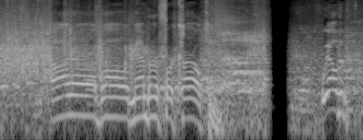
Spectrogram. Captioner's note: some Applause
